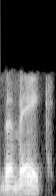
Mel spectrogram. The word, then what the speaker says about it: Vivek: Somebody was telling me it's – I've always called him Vivek, but then he – I think he corrected me saying it's actually pronounced Vivek.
